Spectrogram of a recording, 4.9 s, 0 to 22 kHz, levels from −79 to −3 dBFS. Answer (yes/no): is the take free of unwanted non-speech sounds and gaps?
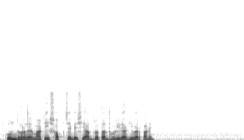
yes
